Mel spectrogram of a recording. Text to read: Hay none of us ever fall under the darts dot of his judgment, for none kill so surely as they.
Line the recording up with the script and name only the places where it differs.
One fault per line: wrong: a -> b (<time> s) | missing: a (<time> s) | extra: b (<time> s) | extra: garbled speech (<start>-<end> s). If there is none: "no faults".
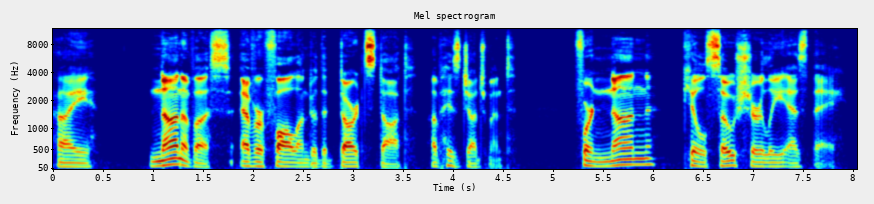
wrong: Hay -> I (0.0 s)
